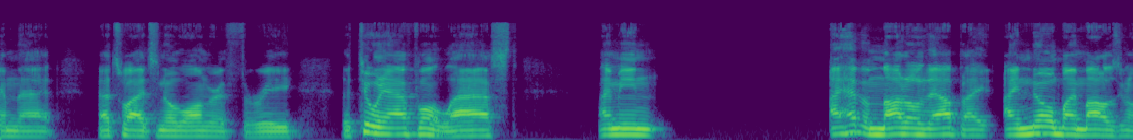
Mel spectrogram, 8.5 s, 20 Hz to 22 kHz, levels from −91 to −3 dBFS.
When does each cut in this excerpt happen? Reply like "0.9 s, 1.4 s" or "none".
none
